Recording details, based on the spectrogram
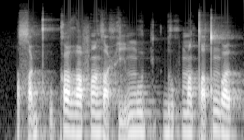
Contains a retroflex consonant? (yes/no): no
